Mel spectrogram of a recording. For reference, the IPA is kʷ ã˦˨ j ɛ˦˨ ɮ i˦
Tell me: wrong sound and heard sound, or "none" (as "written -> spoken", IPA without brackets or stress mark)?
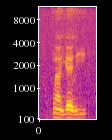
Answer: ɮ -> l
